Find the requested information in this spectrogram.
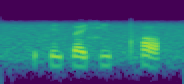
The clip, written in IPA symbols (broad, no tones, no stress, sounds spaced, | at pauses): ɬ i p ɛ ɕ i p tʰ ɒ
